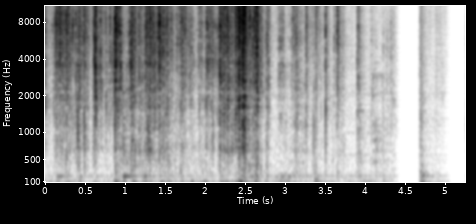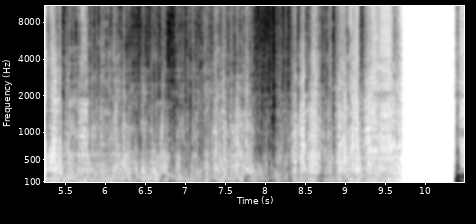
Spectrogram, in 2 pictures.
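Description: A trading-card pack's foil wrapper being torn open and crinkled in the hands, in two spells of crackling with a short break a little over four seconds in.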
